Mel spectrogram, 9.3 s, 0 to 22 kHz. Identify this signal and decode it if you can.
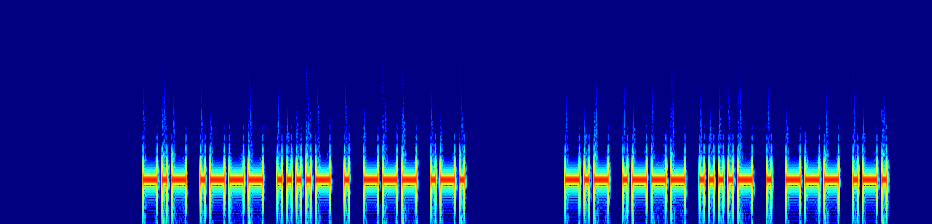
Morse code, heard as a keyed tone, about 25 wpm, 700 Hz. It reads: KJ4EOR KJ4EOR
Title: USA Call Signs - 6 Characters - Repeated 2x - 25wpm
